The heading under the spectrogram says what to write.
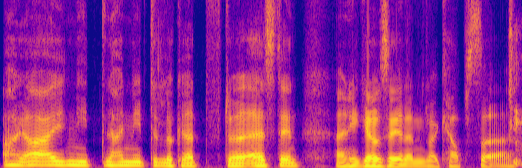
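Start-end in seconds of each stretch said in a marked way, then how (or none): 0.0-3.0 mildly flustered, higher-pitched stammer; scared stammer. Acted. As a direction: stumble on the first word, a touch afraid. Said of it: "Ren definitely scares him".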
